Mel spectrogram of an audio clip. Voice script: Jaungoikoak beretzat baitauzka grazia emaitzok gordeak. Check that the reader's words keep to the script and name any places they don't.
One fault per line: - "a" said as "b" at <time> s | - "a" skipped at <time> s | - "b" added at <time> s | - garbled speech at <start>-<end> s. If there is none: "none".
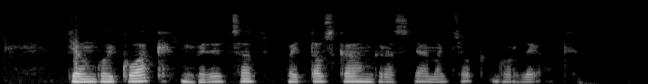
none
